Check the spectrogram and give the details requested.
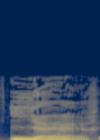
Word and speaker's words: hier: And then the first one is hier. Hier means yesterday, okay? Hier. So remember, this H here is not pronounced, okay?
